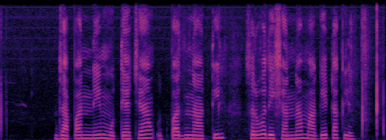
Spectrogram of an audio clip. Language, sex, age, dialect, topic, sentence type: Marathi, female, 41-45, Varhadi, agriculture, statement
